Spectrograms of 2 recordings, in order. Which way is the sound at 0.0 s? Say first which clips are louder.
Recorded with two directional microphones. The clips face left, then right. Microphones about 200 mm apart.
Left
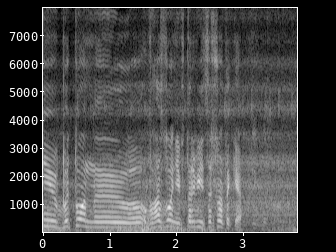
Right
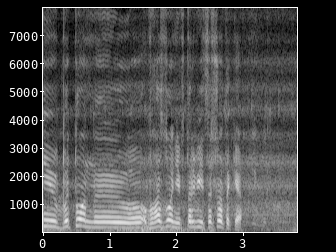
Right 8 dB; 35° right (ahead or behind).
